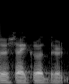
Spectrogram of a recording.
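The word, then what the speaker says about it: xacro: that's uh that is called shakro It's pronounced shakro that is X uh the thing is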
